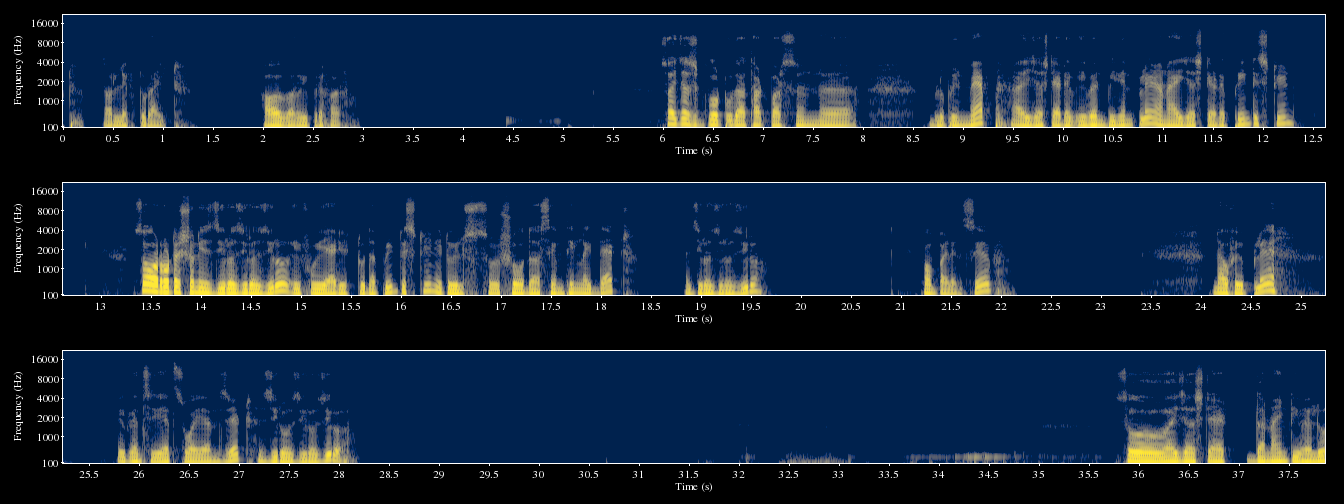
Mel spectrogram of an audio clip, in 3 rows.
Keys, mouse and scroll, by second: 2.4 scroll down 1, 2.7-3.2 scroll up 5, 3.4 right click, 4.2-6.8 typing, 6.8 Return, 7.6 scroll up 1, 7.8-8.6 scroll down 1, 8.7 double click, 11.2-12.3 typing, 13.0 Return, 21.3 double click, 21.8 double click, 23.0 middle click, 23.1 F11, 23.5 alt+p, 26.4 Escape, 27.4 alt+p, 28.3 Escape, 28.7 middle click, 29.4 F11, 31.1-32.3 scroll down 5, 35.3 9, 36.1 0, 36.6 Return.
